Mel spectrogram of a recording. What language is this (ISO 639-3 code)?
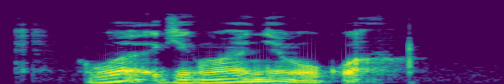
kbd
